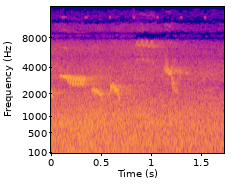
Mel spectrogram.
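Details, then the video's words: Eurasian blackbird song at sunset, 9 June 2011: a short run of clear whistled notes, one held, then slurred downward and upward phrases, all over a constant hiss. "Blackbird's Song"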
